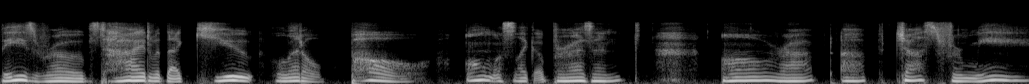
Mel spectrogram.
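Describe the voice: A woman's put-on character voice, very deep and low in pitch, at a very slow pace.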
